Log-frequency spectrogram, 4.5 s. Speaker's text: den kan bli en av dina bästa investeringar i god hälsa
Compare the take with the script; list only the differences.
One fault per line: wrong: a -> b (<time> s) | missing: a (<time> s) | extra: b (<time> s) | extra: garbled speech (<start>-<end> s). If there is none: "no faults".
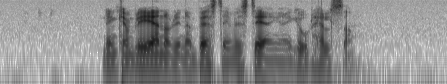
no faults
